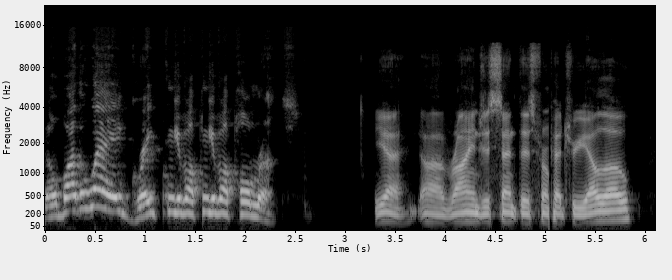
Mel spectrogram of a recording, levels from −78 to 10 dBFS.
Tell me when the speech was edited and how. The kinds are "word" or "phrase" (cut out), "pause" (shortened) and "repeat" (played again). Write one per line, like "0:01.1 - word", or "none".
0:01.2 - phrase
0:01.6 - repeat
0:05.0 - word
